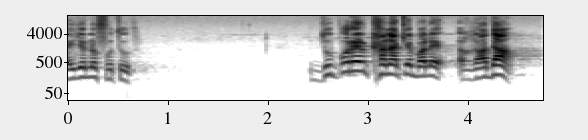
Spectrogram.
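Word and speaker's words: غداء: ফুতুর দুপুরের খানাকে বলে গাধা গাইন দাল আলিফ হামজা আবার কেউ গাধা গয়েন না গাধার সাথে শব্দ উচ্চারণে শুনতে একরকম শোনা যায় কিন্তু আসলে শব্দটা হল গাধা অথবা অন্য মাজদার থেকে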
